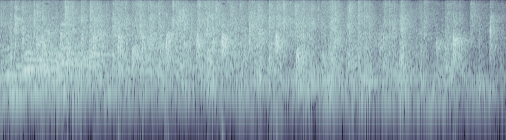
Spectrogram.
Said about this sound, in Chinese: 哎，掌声！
